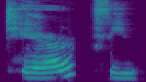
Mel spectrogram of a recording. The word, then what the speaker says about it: curfew: In the word curfew, there are two syllables, care-few. The stress is on the first syllable, care.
